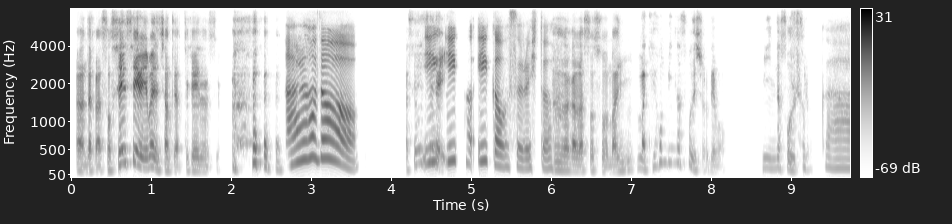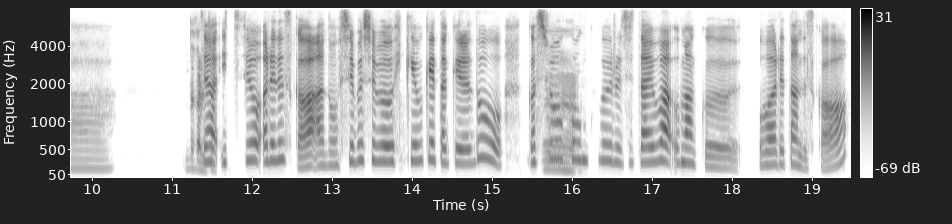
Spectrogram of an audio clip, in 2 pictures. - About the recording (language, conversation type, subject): Japanese, podcast, 学校生活で最も影響を受けた出来事は何ですか？
- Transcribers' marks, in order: laugh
